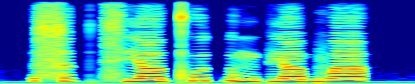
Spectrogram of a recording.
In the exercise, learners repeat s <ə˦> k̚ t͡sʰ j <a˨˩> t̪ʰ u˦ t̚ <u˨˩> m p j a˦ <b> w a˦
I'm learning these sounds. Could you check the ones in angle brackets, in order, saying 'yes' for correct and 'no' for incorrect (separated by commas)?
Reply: yes, no, yes, yes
